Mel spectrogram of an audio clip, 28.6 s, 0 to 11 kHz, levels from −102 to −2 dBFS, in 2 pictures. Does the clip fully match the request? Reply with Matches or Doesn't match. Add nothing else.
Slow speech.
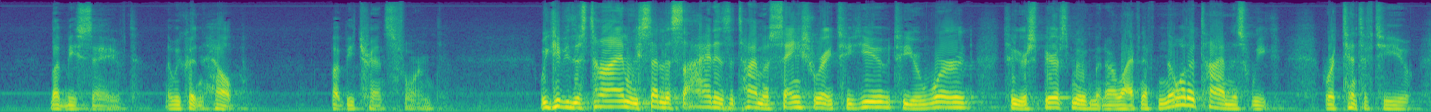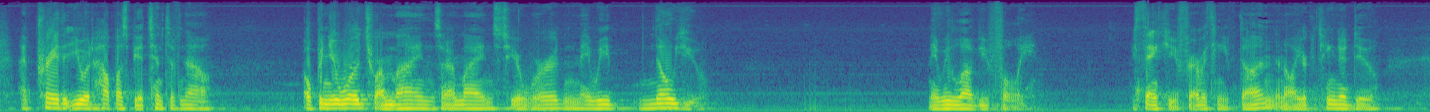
Doesn't match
